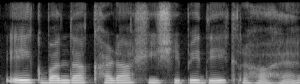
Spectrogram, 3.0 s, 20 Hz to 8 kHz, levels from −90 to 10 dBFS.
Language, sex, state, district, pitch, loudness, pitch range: Hindi, female, Bihar, Patna, 200 Hz, -17 LUFS, 190-210 Hz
